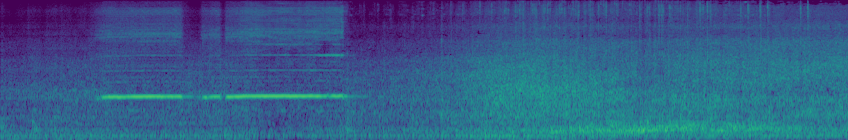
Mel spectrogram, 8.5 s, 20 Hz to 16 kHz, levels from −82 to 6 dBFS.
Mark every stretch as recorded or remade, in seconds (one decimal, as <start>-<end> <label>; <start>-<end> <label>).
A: 0.0-3.4 remade; 3.4-8.5 recorded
